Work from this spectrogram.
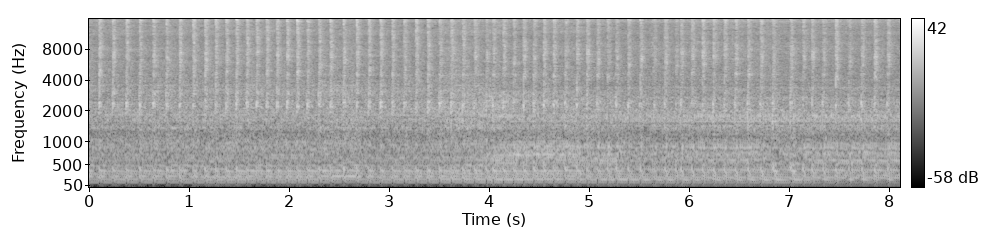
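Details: JCB two-stroke generator, previously unused for a couple of years, now running with possibly too much two-stroke oil in the fuel and putting out 200 volts. Steady, even buzz with a fast regular firing rattle and no surging: normal running.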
